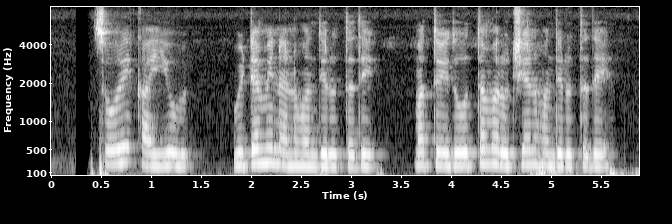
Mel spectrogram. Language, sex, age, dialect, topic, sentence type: Kannada, female, 18-24, Coastal/Dakshin, agriculture, statement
